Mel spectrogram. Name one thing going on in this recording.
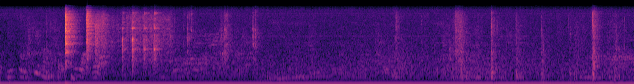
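Small objects knock and rattle as a toddler rummages on a shelf.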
